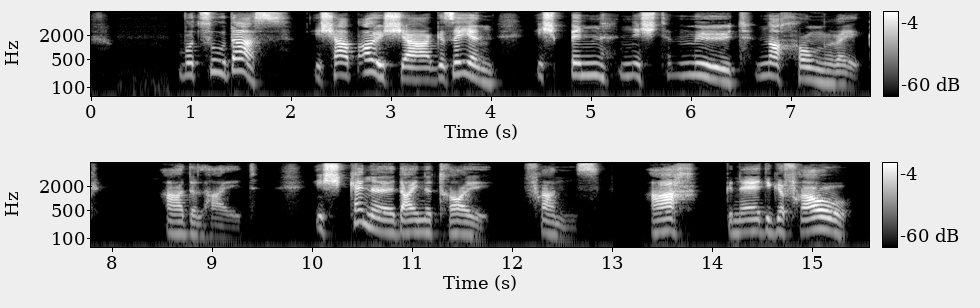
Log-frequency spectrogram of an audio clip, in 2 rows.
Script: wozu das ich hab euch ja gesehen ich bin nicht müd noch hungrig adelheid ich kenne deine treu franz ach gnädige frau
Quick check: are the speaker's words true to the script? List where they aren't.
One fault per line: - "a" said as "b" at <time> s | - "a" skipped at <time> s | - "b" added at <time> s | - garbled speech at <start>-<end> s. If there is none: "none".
none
